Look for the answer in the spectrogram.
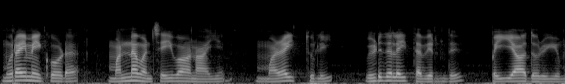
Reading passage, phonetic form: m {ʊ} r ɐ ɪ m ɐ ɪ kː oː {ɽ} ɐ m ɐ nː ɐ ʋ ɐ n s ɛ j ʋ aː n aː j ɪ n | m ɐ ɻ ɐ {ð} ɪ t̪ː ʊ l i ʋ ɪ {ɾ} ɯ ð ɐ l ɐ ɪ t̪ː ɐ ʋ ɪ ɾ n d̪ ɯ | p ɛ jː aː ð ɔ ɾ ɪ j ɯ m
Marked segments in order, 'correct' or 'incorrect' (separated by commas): correct, correct, incorrect, incorrect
